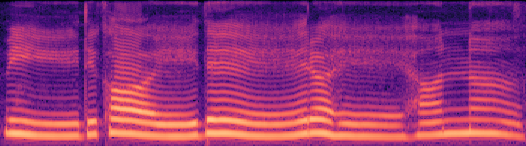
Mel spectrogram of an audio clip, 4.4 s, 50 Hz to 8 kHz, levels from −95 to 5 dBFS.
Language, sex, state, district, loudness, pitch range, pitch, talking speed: Punjabi, female, Punjab, Kapurthala, -14 LUFS, 195-230 Hz, 210 Hz, 70 wpm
